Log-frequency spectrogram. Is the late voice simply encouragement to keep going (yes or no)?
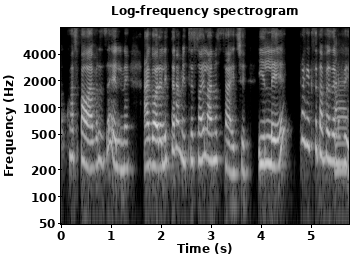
no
